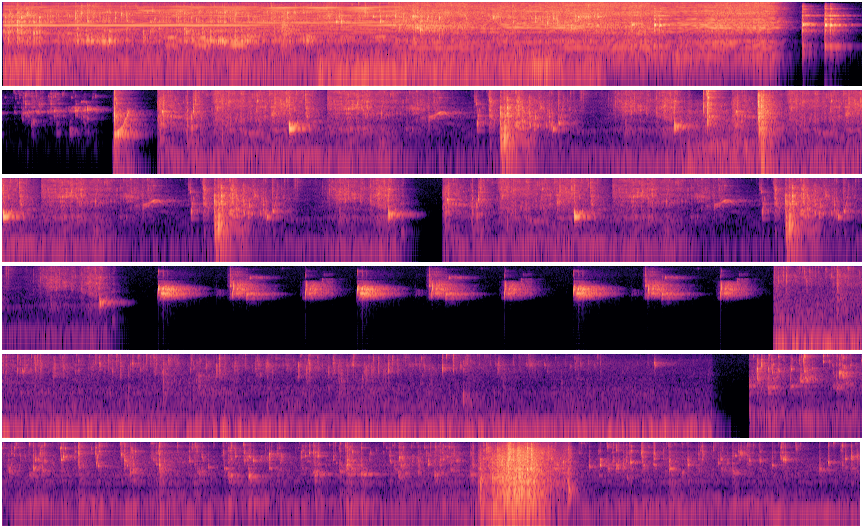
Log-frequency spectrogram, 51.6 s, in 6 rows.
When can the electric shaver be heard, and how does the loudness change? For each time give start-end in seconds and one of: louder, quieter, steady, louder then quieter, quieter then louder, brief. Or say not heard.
0.0-7.8 steady.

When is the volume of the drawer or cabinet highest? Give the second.
48 s.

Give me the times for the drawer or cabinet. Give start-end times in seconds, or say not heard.
15.4-16.4, 47.8-48.7.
